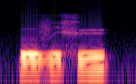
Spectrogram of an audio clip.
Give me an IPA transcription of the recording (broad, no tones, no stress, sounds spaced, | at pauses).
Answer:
ɯ v i x y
